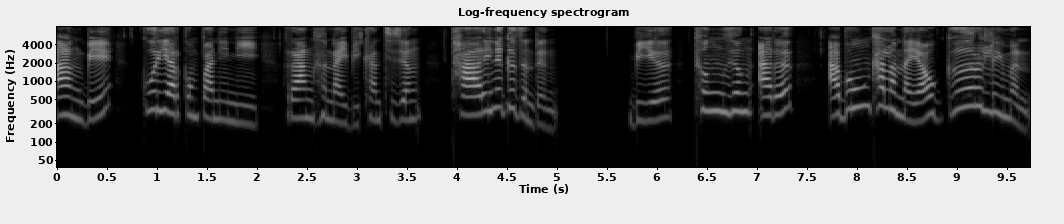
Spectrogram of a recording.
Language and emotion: Bodo, happy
